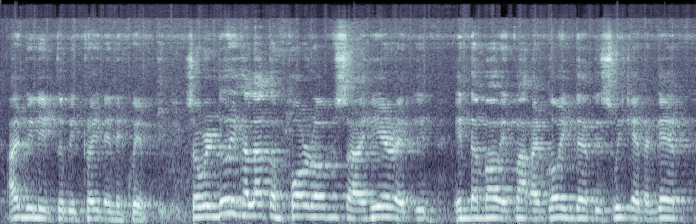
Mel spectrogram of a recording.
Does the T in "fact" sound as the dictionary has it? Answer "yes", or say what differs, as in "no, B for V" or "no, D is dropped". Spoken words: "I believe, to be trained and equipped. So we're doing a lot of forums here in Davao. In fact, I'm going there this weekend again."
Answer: no, T is dropped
